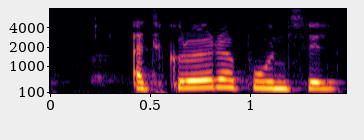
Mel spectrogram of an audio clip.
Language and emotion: Russian, neutral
